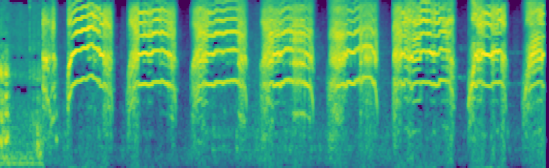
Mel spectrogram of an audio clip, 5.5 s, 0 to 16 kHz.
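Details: Baby rabbits calling in a fast run of eight high, arching squeaks, each rising then falling, repeated about every 0.6 seconds with brief silences between, after a short burst of rustling at the start.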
